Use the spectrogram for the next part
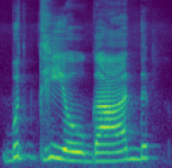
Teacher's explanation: गा नंतर अर्धा द म्हणायचा, गाचा उच्चार पूर्ण करायचा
